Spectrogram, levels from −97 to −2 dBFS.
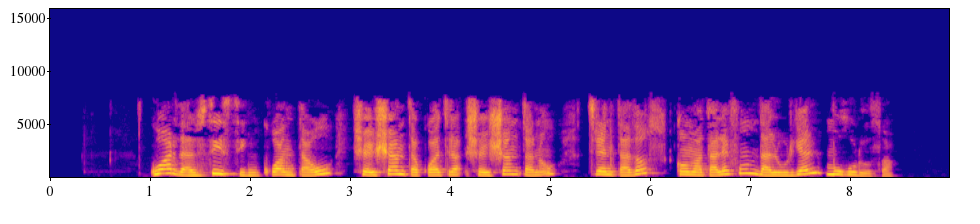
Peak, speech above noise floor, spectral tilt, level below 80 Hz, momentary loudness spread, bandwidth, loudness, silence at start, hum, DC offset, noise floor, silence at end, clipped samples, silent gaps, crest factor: -2 dBFS; 49 dB; -2.5 dB/octave; -62 dBFS; 8 LU; 7.8 kHz; -15 LUFS; 1 s; none; under 0.1%; -63 dBFS; 0.6 s; under 0.1%; none; 14 dB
